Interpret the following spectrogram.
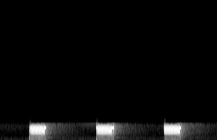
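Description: Emergency Alert System (SAME) end-of-message data bursts: three short electronic tone bursts about a third of a second each, evenly spaced about a second and a half apart, with silence between them. They mark the end of the alert broadcast, here a Required Weekly Test.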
